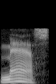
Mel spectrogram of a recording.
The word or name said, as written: mast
